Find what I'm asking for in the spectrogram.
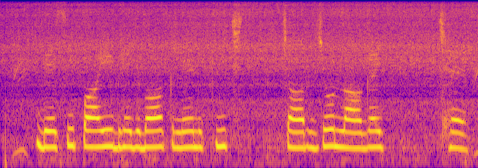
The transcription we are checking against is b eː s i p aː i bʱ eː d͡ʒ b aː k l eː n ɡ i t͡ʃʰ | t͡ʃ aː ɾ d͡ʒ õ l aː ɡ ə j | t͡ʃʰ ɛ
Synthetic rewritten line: b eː s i p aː i bʱ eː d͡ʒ b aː k l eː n k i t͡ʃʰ | t͡ʃ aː ɾ d͡ʒ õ l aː ɡ ə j | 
